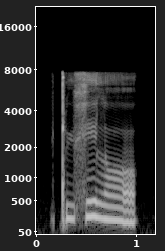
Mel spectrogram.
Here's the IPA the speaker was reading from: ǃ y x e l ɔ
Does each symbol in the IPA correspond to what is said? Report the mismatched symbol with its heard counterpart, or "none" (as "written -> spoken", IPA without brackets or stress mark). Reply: none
